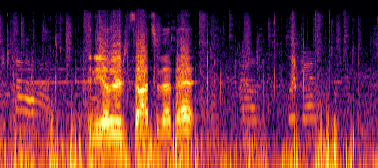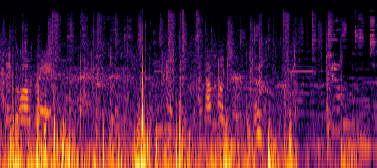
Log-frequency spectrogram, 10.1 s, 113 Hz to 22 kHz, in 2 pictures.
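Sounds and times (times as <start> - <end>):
wind rumble on microphone: 0.0 - 9.1
footsteps: 0.0 - 9.5
music: 0.0 - 10.0.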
